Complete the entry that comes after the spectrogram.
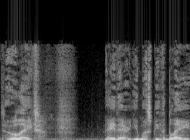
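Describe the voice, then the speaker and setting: A man in a put-on character voice, raspy and fairly low in pitch, at a moderate pace. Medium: video game. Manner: casual, cocky, menacing.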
